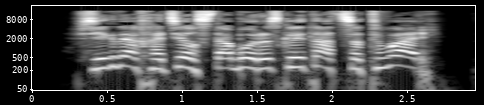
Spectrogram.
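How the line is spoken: Frantic yelling. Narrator (Russian): заорал он заполошно

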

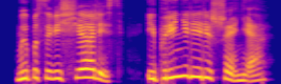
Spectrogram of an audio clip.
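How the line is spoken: Shouting. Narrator (Russian): прокричал Дан

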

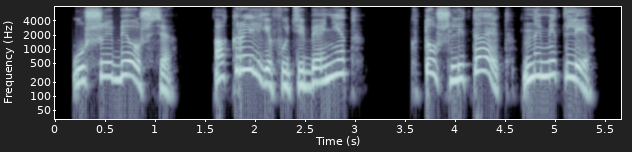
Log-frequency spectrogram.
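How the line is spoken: Grimoire's indignant exclamation. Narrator (Russian): Возмущенно воскликнул гримуар

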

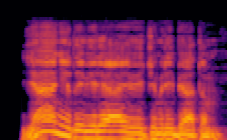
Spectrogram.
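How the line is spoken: Gloomy explanation. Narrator (Russian): мрачно пояснил Пурлиев

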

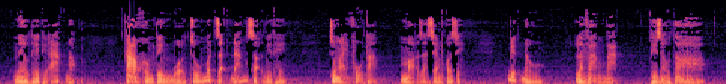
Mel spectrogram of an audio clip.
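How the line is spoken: Muttering. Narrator (Vietnamese): Việt lẩm bẩm

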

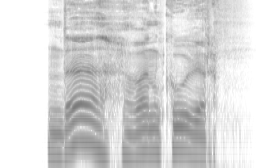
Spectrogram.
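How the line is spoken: Sighing. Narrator (Russian): вздохнул Рашин

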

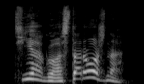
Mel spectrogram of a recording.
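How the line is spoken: Girl's cry. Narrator (Russian): вскрикнул девчачий голос

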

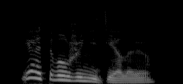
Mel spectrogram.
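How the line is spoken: Sad sigh. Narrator (Russian): печально вздохнул Элмар

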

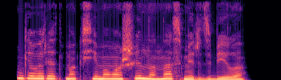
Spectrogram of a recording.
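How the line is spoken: Tense whisper. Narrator (Russian): напряженным тоном шепнула Дэю

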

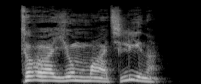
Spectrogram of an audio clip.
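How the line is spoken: Growling into phone. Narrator (Russian): прорычал он в трубку

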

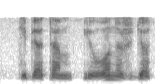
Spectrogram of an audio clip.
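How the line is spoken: Whisper. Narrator (Russian): шепнул Федя отцу

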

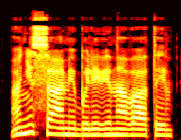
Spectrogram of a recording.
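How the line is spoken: Cold. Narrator (Russian): холодно произнес мужчина с бородкой

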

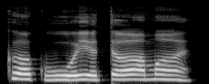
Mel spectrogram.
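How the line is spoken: Groaning. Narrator (Russian): простонал запечник

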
